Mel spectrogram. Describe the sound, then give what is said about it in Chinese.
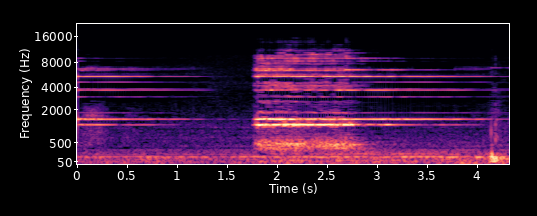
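An old-fashioned telephone bell rings in one loud, bright burst of about a second, with a faint steady tonal hum behind it. “我觉得那个电话铃声要不要我们再给大家放一下，然后我们再把那个电话铃声出来。 非常老， 很久没有听到这样的了。”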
